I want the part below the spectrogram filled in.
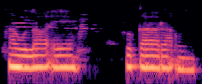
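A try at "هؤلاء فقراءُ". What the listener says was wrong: हाउलाई फ़ुक़राउ, यहाँ आप देखें कि हाँ तनवीन नहीं है। आपने नोटिस की, किसी ने ये चीज़ नोटिस की कि आप देखें ज़ुमलाउ, फ़ुक़राउ, अग़नियाउ, अस्दिक़ाउ, अतिब्बाउ, इसमें तनवीन नहीं है, क्यों?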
